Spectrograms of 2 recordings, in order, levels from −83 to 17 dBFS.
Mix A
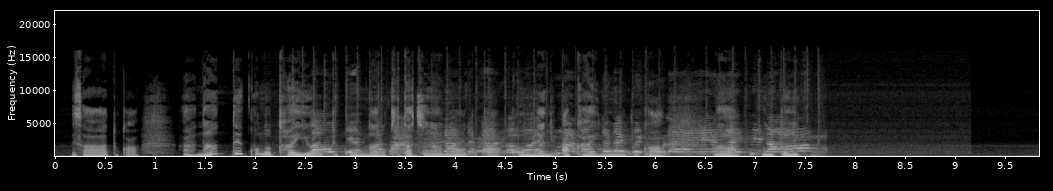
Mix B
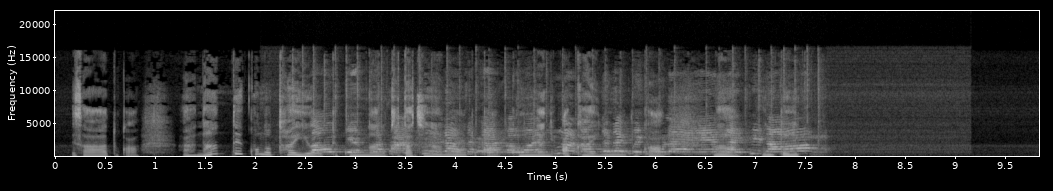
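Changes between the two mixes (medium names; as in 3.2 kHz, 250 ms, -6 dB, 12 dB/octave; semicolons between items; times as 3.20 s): background: send +10.0 dB; master: add tilt EQ +4.5 dB/octave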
